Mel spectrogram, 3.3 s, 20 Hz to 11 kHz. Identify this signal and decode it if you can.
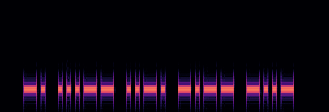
Morse code, heard as a keyed tone, about 34 wpm, 700 Hz. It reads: N3FYX
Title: Speed Racing - USA 1x3 Call Signs 28wpm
